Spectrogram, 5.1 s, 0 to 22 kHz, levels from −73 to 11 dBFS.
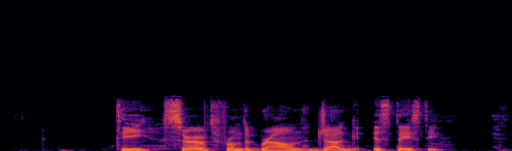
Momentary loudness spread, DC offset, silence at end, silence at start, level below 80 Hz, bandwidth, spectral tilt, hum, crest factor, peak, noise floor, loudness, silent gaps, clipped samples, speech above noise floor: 7 LU; under 0.1%; 0.7 s; 1.15 s; -52 dBFS; 8.2 kHz; -5 dB/octave; none; 16 dB; -2 dBFS; -58 dBFS; -16 LUFS; none; under 0.1%; 42 dB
